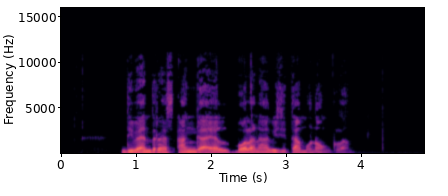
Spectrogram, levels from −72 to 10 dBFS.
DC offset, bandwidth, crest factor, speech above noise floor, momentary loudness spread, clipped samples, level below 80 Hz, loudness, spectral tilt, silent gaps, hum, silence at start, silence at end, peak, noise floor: under 0.1%; 11.5 kHz; 18 dB; 50 dB; 16 LU; under 0.1%; -62 dBFS; -21 LUFS; -5.5 dB/octave; none; none; 0.8 s; 1 s; -4 dBFS; -70 dBFS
